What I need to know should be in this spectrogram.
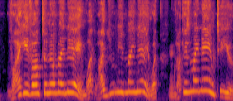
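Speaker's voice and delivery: very high, swooping, put-on Eastern European accent. Speaker retells a woman a man asked for her name: eastern european accent. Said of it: "she had like an Eastern European accent of some kind".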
